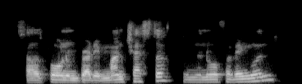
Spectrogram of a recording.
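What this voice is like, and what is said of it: British accent from the UK. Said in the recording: “as you can hear by the accent, I hail from the UK”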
